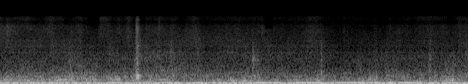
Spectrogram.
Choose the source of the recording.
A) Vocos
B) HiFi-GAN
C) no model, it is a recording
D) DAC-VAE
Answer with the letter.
D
